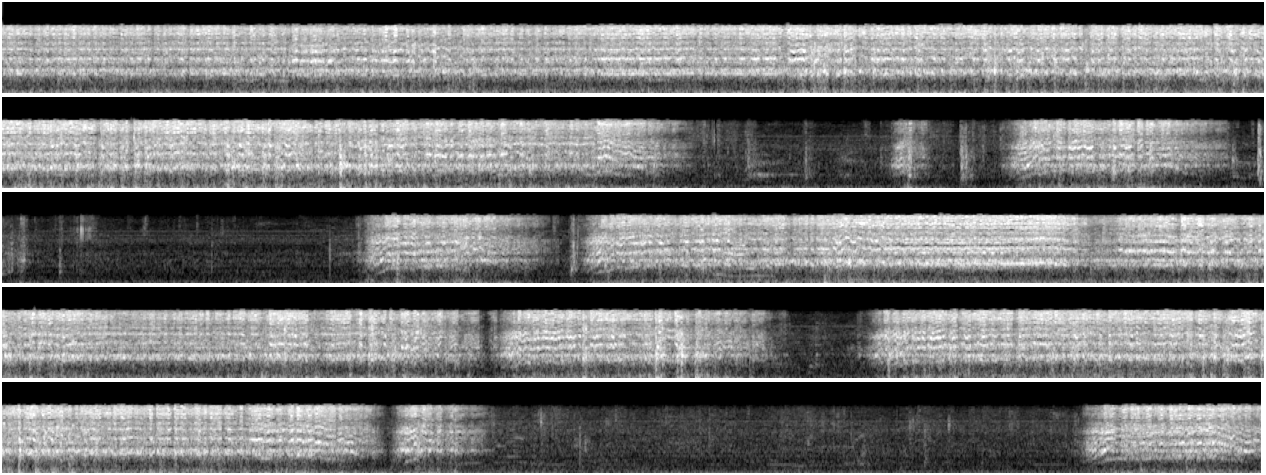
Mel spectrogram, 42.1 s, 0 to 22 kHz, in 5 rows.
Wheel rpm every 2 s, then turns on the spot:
230, 220, 230, 230, 230, 220, 110, 40, 40, 30, 120, 220, 220, 230, 140, 80, 220, 230, 50, 0, 50.
none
